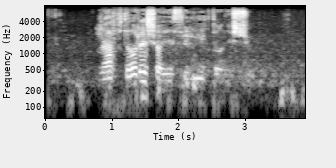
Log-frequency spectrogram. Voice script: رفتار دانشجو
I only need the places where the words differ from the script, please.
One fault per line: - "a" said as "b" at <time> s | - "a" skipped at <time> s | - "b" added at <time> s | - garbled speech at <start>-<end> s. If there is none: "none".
- "شایستهی یک" added at 1.5 s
